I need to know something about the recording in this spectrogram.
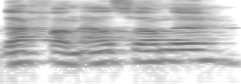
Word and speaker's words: Dag Van Elslande: help us with your name hello i'm dr dahfan alzander i'm from belgium and yeah my name is not so easy to pronounce okay so are you a do you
